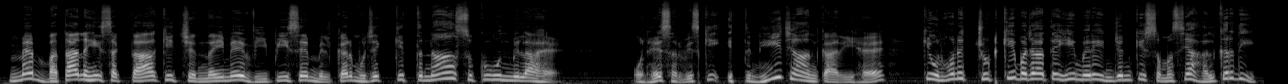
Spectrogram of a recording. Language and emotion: Hindi, happy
